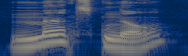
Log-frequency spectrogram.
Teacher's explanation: on ne prononce pas vraiment le « e »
